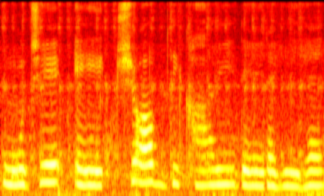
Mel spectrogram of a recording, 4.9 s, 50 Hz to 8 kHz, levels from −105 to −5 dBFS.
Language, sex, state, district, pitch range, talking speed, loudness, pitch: Hindi, female, Madhya Pradesh, Dhar, 215-245 Hz, 85 wpm, -18 LUFS, 225 Hz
